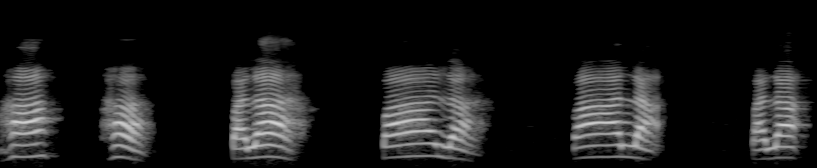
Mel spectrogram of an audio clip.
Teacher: Ito naman ang malumi, nasa ikalawang pantig mula sa hulihan ang diin, ngunit ito ay impit.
